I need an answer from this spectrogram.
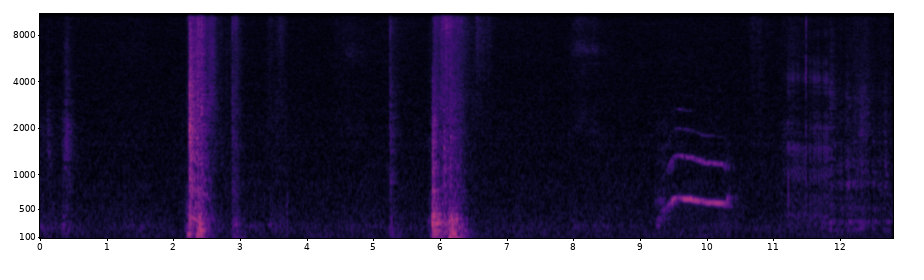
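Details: Semi-feral kitten Chloe, adopted two weeks earlier, playing in a copier-paper box cat castle in a living room, 17 October 2014; one steady, drawn-out meow about a second long near the end, after two loud thumps of cardboard and knocking.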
